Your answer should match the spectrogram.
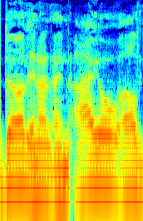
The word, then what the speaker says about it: Dove: The first name is. And the last name is just like that peace bird, Dove, D-O-V-E. Dove, the Afrocentric School. What happens at this point, Dr. Dove, I'll give you an opportunity as well.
